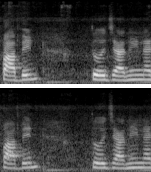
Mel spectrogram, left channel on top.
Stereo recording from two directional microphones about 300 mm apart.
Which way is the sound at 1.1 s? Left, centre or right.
Centre.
